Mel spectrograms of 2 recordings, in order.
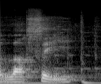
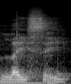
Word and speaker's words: LaCie: is this is the lassie yeah i know it spells lacy but this is actually pronounced lassie you put it down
